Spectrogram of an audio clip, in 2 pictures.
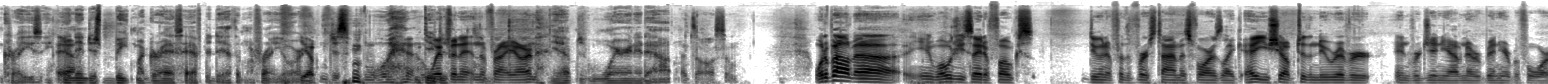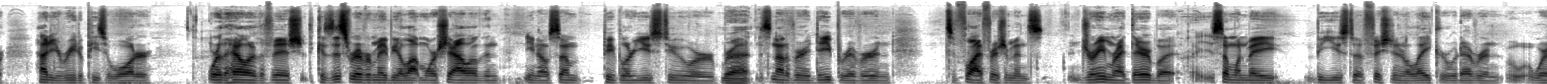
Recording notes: This episode was recorded at the first ever HLE Team Rendezvous from inside a 150 year old tobacco barn. The boys got to meet in person for the first time.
